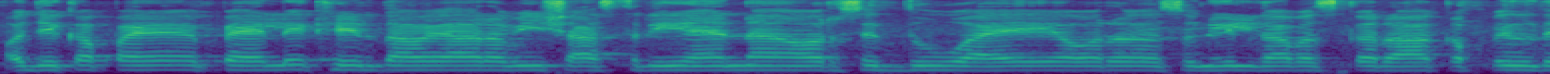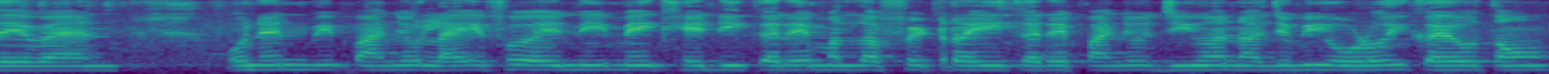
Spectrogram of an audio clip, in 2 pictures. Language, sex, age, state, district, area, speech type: Sindhi, female, 45-60, Uttar Pradesh, Lucknow, rural, spontaneous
